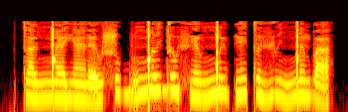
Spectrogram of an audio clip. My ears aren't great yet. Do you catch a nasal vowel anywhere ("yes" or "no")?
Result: yes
